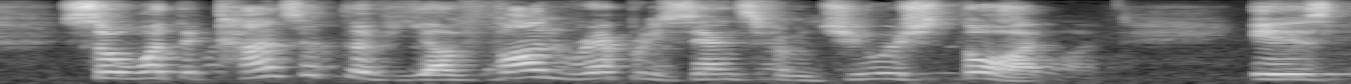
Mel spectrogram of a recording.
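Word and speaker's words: יון: end of a word and it would be pronounced yavan Y and yavan means Greece now what this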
